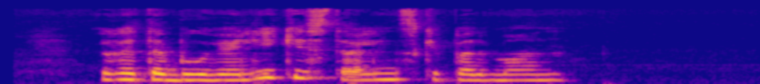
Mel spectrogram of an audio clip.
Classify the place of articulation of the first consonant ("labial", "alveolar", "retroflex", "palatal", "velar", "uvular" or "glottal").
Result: velar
